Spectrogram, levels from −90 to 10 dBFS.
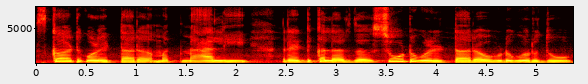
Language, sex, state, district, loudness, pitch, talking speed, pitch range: Kannada, female, Karnataka, Bijapur, -11 LUFS, 180 Hz, 110 wpm, 170-195 Hz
